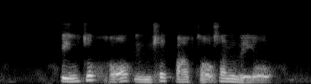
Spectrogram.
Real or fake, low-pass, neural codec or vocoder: fake; 7.2 kHz; codec, 16 kHz, 1 kbps, FreqCodec, smaller model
